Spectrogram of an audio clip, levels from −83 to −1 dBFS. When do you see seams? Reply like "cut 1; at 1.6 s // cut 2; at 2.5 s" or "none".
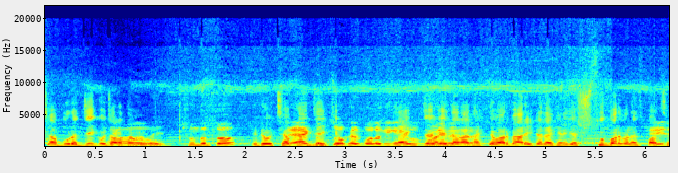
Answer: none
